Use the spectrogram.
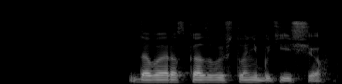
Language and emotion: Russian, neutral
